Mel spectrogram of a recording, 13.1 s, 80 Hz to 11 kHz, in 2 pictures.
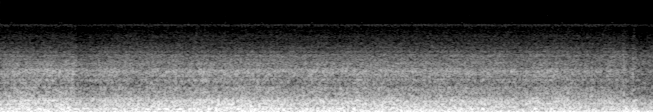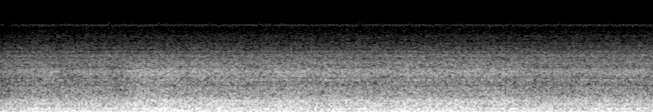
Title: What's that Humming Sound, Catalytic Converter Leak, 2013 Chevrolet Spark, 29 July 2015, GP049051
